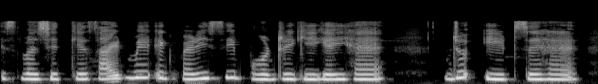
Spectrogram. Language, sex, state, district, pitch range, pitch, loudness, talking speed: Hindi, female, Jharkhand, Ranchi, 235-275 Hz, 245 Hz, -13 LUFS, 150 wpm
